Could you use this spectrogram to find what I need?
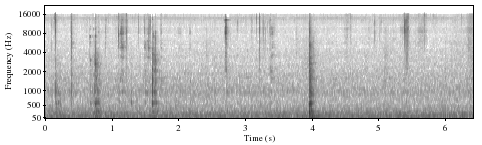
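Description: A metal tool scrapes and clinks against metal.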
